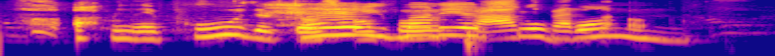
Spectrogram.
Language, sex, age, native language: Icelandic, female, 18-19, Romanian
